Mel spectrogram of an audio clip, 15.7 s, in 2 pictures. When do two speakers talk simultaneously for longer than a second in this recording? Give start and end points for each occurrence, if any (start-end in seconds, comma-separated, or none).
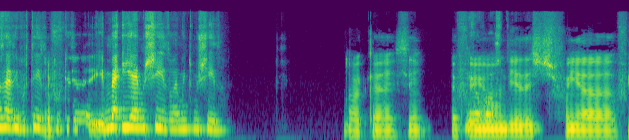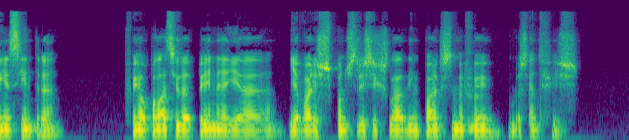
none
